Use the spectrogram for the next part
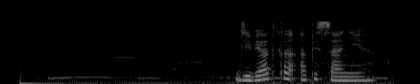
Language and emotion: Russian, neutral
